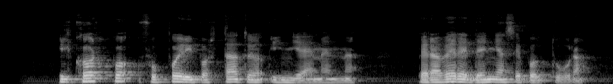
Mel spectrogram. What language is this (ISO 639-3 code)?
ita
